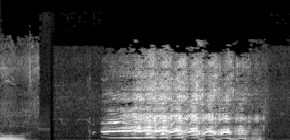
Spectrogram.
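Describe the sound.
A loud horse whinny rings out for about a second and a half, its pitch quavering and falling, right after a brief fragment of a voice.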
